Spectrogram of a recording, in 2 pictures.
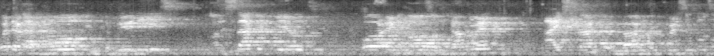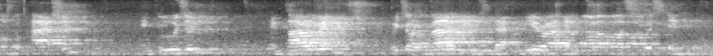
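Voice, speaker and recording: A man speaks at a high pitch with fairly even intonation but big swings in loudness. There is noticeable background noise and audible room echo. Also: moderate pace. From Gabon. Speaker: political director and event MC. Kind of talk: ceremonial speech. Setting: stage with audience at the state house. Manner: formal.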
